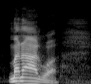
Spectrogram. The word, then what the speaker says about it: Managua: Managua.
